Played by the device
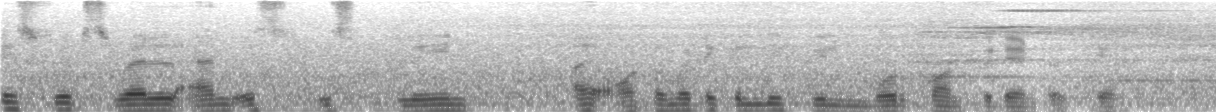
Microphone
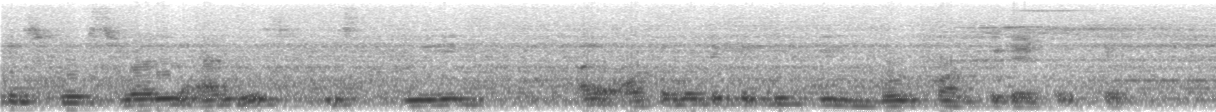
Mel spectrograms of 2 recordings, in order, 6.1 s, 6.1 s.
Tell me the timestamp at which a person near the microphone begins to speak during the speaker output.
none

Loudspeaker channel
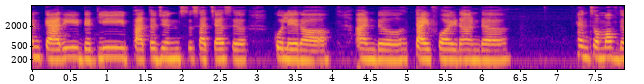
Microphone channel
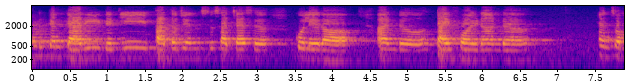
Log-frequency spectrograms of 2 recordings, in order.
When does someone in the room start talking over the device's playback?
none

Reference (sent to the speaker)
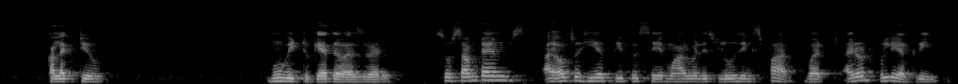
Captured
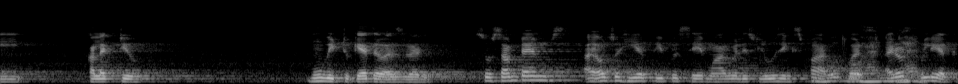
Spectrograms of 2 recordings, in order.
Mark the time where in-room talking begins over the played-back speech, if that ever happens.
8 s

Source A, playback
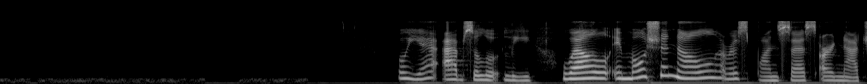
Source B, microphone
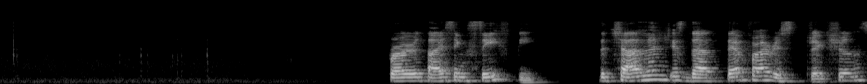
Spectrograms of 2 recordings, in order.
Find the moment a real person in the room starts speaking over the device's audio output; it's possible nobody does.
4 s

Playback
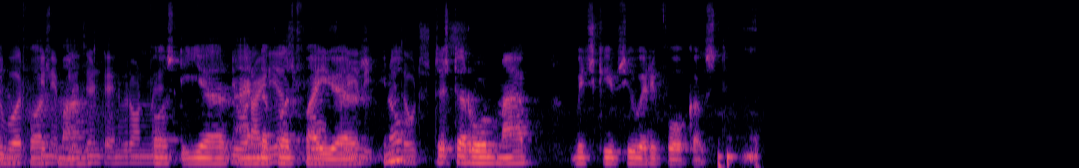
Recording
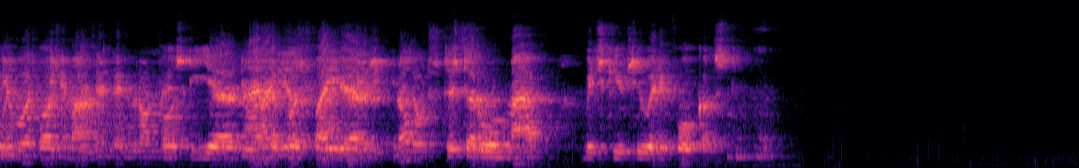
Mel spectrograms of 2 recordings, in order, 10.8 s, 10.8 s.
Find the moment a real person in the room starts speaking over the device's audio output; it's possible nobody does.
none

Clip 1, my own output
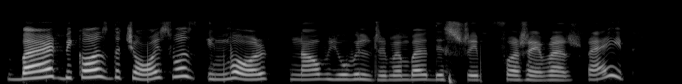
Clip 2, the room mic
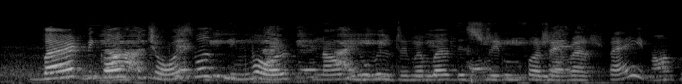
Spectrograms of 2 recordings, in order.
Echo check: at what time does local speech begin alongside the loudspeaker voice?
1 s

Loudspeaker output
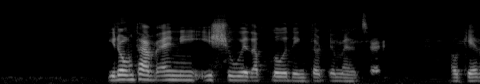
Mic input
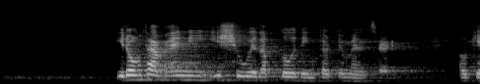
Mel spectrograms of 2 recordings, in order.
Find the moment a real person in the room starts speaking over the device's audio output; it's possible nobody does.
none

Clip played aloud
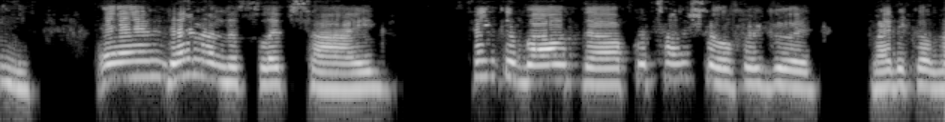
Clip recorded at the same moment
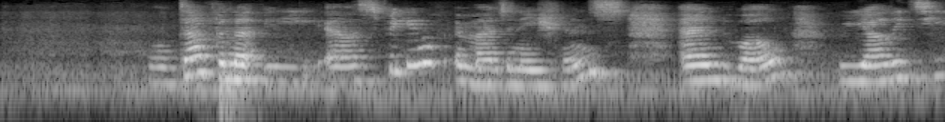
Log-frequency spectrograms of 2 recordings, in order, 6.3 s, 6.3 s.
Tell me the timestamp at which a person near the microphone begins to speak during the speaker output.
1 s

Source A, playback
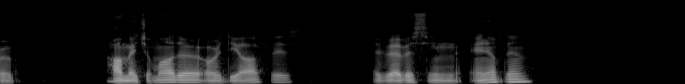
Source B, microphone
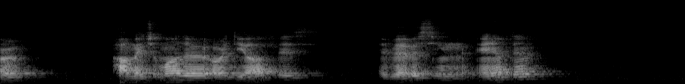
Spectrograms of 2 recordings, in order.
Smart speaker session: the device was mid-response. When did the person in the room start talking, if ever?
none

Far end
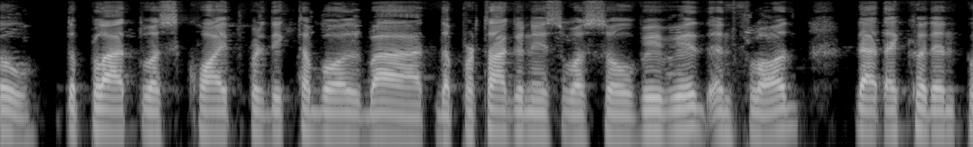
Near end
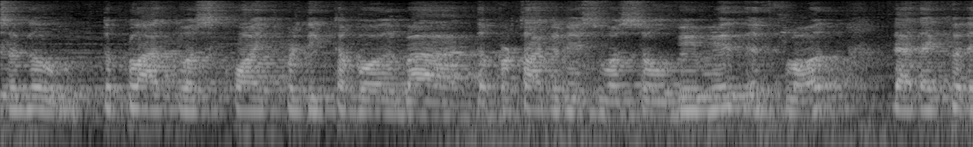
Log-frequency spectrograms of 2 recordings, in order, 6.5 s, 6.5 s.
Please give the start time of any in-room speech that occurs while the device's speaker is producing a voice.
none

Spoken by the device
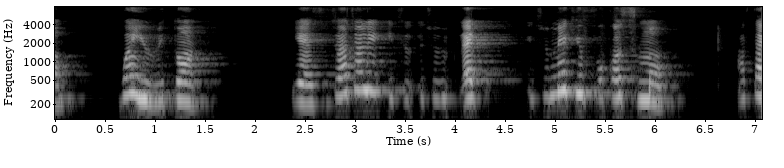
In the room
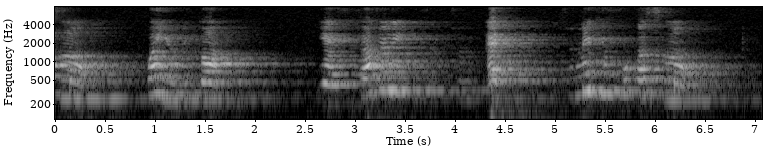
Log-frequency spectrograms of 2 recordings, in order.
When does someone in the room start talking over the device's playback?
none

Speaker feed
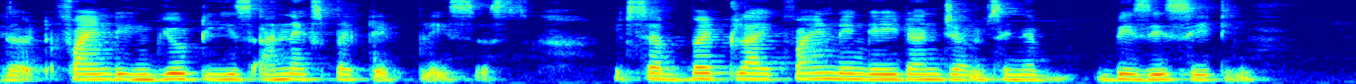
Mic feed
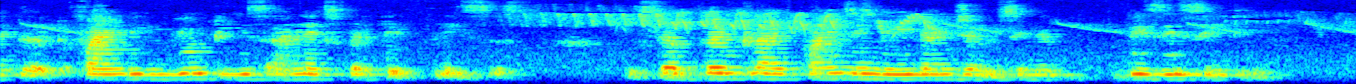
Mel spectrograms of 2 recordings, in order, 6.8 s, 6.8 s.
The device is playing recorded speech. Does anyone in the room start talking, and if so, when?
none

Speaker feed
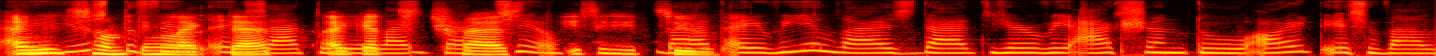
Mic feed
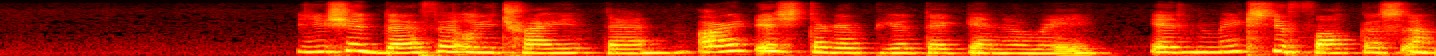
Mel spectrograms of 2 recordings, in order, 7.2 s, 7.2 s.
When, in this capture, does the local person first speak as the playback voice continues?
1 s

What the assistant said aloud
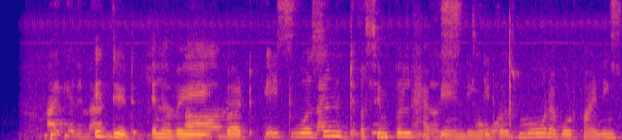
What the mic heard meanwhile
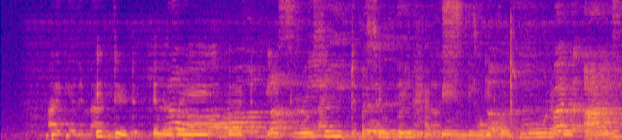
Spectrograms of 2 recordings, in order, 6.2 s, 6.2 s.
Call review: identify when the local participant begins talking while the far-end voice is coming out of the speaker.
2 s

